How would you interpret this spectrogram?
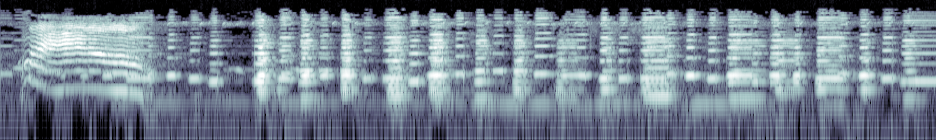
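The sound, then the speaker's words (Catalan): A kitten meows loudly and insistently, crying to be let out, opening with one long drawn-out wail, then a rapid run of shorter, urgent cries that continue without pause. “Si no em deixes sortir, ploraré i cridaré fins que despertaré tothom.”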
